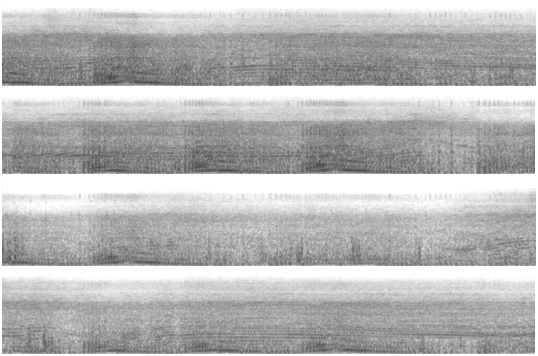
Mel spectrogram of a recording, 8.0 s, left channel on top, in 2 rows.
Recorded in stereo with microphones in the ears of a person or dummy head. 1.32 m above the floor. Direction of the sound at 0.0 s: 40° left (ahead or behind).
